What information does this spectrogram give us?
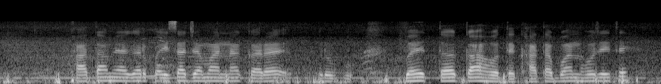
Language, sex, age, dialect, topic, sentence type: Magahi, male, 18-24, Central/Standard, banking, question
